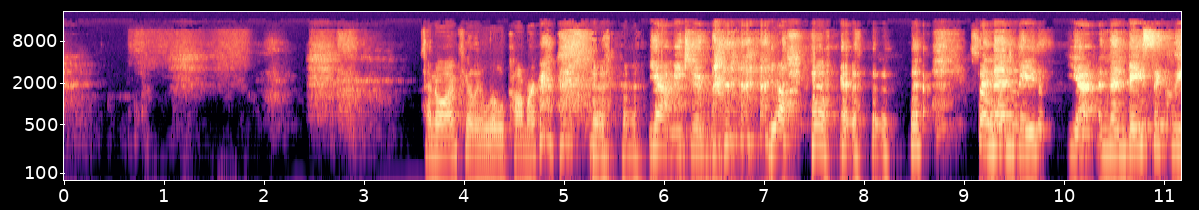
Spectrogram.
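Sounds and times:
person taking a breath: 0.0 - 3.4, 8.7 - 9.2
speech: 3.6 - 11.1
laughter: 4.8 - 9.8.

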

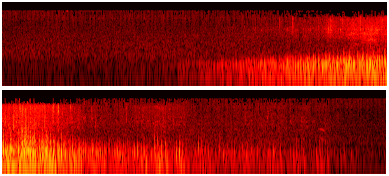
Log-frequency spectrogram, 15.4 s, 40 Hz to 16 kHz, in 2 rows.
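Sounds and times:
horse hooves clip-clopping during a ride: 3.3 - 15.3.

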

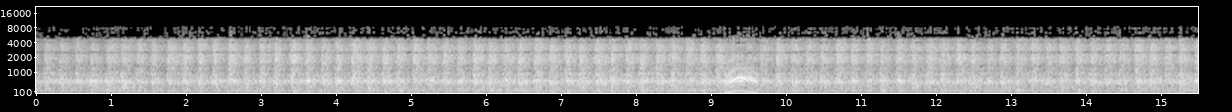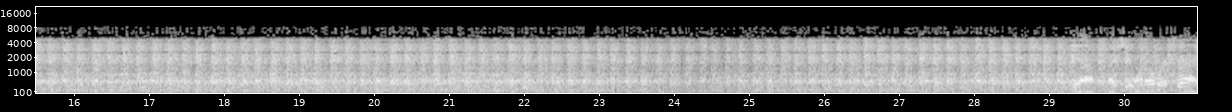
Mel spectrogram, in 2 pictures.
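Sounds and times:
locomotive engine rumbling through a tunnel: 0.0 - 30.9
rhythmic clatter: 0.0 - 30.9.

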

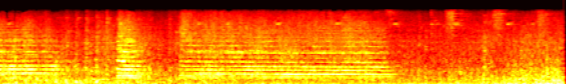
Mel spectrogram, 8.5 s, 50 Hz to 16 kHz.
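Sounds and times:
train horn blasts: 0.0 - 1.1, 1.8 - 6.1
train rumbling on rails: 0.0 - 8.4.

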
